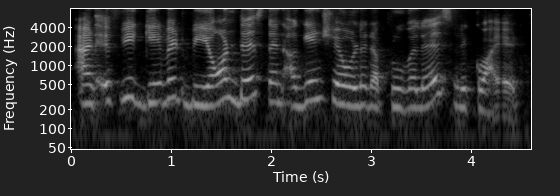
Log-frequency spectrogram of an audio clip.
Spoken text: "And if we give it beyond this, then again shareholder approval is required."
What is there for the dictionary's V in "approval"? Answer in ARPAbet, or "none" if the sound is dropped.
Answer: V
